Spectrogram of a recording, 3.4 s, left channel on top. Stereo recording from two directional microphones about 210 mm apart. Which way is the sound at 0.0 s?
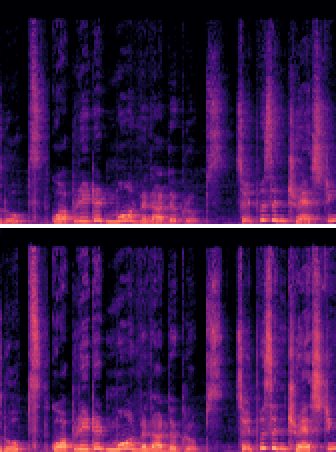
35° right (ahead or behind).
